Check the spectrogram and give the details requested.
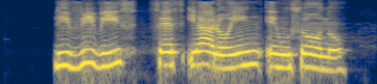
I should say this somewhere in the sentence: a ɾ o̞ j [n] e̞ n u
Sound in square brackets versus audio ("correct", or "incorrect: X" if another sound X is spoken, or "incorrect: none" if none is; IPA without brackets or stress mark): correct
